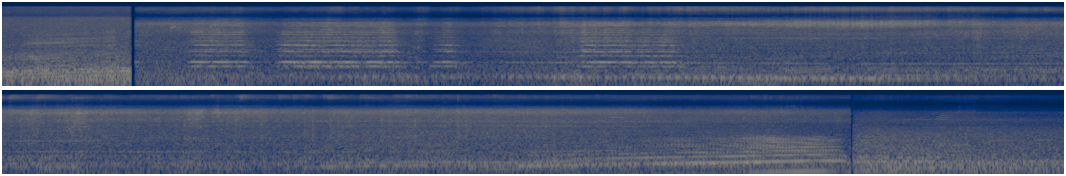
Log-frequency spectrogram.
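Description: Indonesian passenger train passing, its locomotive horn sounding several short blasts, the last about eight seconds in, then the steady rumble of the train rolling by on the tracks. A rising engine note swells shortly before the end.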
